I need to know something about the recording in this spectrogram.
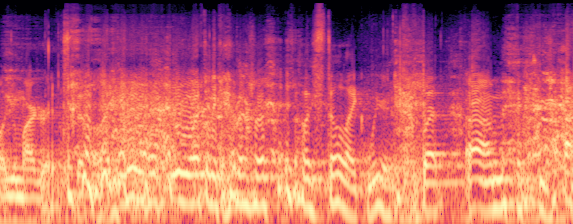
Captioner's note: laughter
